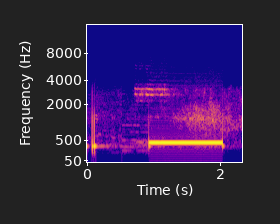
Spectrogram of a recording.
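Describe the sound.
Telephone dialing tones on a call: one brief beep, then a single long, steady mid-pitched tone that holds for about a second before cutting off.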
